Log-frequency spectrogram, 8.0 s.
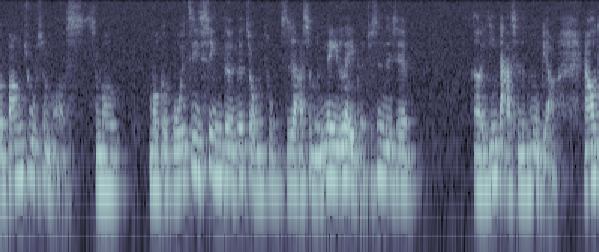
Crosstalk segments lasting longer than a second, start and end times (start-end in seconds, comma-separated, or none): none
